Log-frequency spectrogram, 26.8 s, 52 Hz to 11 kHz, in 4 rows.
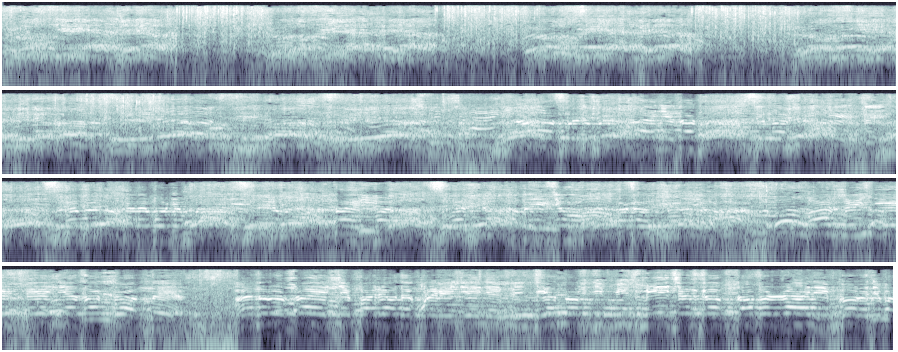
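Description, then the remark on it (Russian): A large crowd of skinheads, lined up in three rows and waving flags, chants nationalist and homophobic slogans together, loud shouted voices rising and falling in rhythmic bursts that continue without pause for the whole stretch, with a steady roar of many voices underneath. “Бритоголовые построились в 3 шеренги и начали скандировать лозунги и размахивать флагами.”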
